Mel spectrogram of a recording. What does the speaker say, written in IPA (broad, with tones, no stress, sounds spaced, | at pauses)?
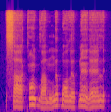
s aː˨ k ɔ̃˦ l ɡʷ aː˨ m ŋ ə˦ ɓ ɔ˧ l ə˨˦ ɓ ɛ̃˦˨ ɾ ɛ˦ l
